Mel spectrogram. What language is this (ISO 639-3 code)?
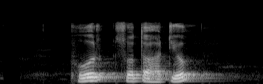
nep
